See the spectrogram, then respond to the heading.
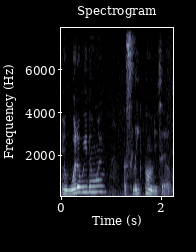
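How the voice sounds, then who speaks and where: Noticeable background noise fills the clip. A woman's voice comes through it. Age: 20s. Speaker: beauty vlogger. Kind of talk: tutorial. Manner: casual.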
